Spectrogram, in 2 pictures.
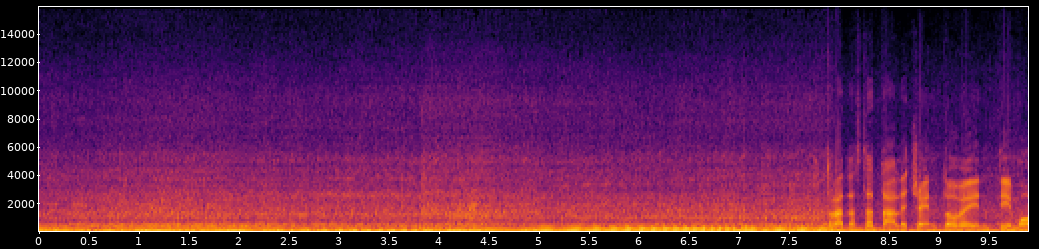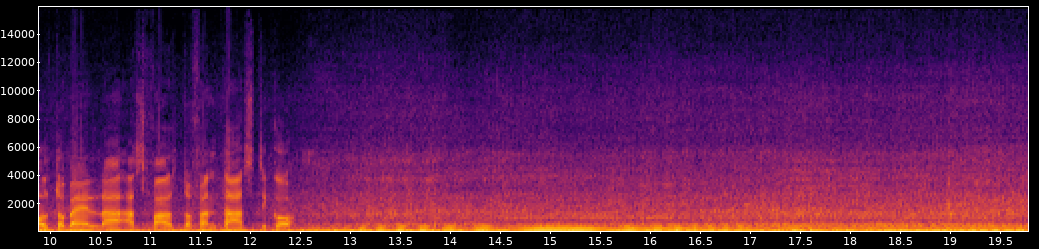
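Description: A motorcycle engine hums steadily and changes pitch as the rider shifts gears.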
